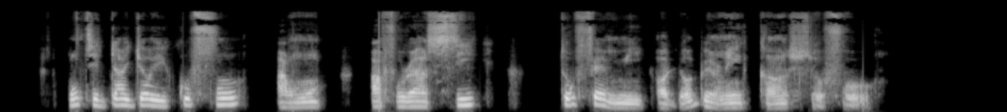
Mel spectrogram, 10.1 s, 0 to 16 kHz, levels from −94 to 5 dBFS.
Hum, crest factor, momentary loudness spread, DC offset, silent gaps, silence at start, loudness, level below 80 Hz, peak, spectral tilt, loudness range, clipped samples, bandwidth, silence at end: none; 20 dB; 8 LU; under 0.1%; 2.50-2.77 s, 3.28-3.40 s, 3.58-3.70 s, 4.95-5.07 s, 5.24-5.60 s, 7.52-7.59 s; 0.7 s; -19 LUFS; -60 dBFS; 0 dBFS; -5 dB/octave; 3 LU; under 0.1%; 11.5 kHz; 1.4 s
